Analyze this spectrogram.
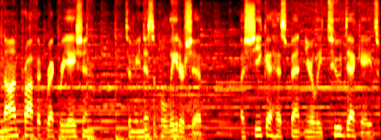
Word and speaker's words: Ashika: And she just told me how to pronounce her name. Is it It's not Ashika. That's the wrong way to say it. Yes. How do you pronounce it? Ashika.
